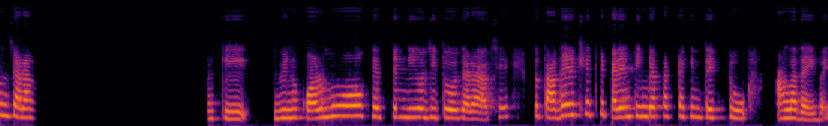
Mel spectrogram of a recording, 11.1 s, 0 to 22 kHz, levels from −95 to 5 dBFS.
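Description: Throughout, imaging from linear upsampling dulls the top. A faint image, roughly 45 dB down, adds shimmer between 8 and 16 kHz, which fits a 16 kHz source.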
